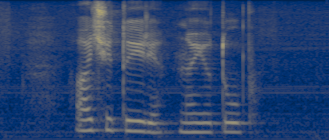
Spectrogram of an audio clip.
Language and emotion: Russian, neutral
